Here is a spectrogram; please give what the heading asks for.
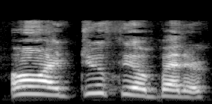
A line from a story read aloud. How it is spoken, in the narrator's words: cried Violet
